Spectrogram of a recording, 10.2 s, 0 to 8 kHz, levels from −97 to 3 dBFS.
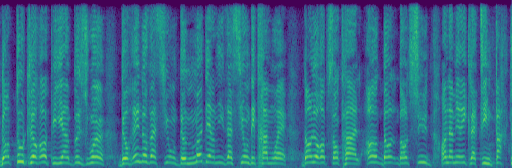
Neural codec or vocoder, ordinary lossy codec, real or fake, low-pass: codec, 16 kHz, 4 kbps, FunCodec, trained on Chinese and English, 50 frames a second; none; fake; none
